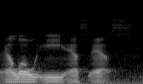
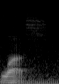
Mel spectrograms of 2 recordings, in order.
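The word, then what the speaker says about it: loess: referred to us a lus soil and lus is spelled l SS now the T would be to pronounce that as l s but the correct pronunciation is lus and the Poo soil series formation is an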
